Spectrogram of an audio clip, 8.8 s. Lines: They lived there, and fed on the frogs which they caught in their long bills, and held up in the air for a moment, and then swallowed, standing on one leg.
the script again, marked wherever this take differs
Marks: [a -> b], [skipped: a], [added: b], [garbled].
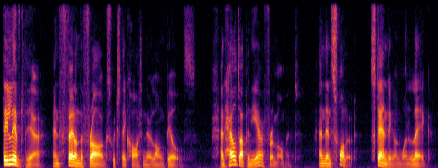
They lived there, and fed on the frogs which they caught in their long bills, and held up in the air for a moment, and then swallowed, standing on one leg.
